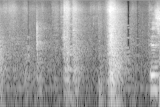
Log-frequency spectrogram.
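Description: A dull knife cutting down the corner of a large corrugated cardboard box in three short strokes, the loudest a little after halfway.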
